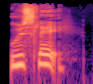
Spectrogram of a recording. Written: udslag

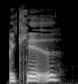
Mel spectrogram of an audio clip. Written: beklæde

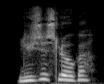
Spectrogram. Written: lyseslukker

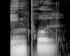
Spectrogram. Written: INDBRUDDETS

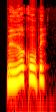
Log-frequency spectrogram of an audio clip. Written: mødregruppe

